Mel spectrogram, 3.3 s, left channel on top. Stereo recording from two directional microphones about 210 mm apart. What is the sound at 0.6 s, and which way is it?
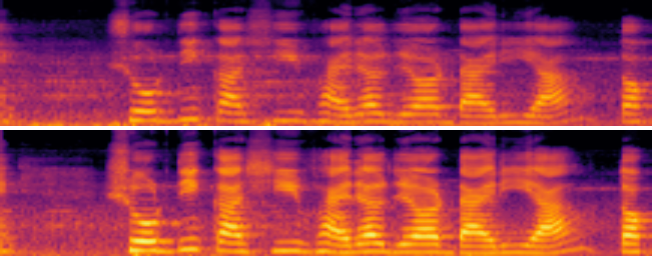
A woman's voice, 35° right (ahead or behind).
